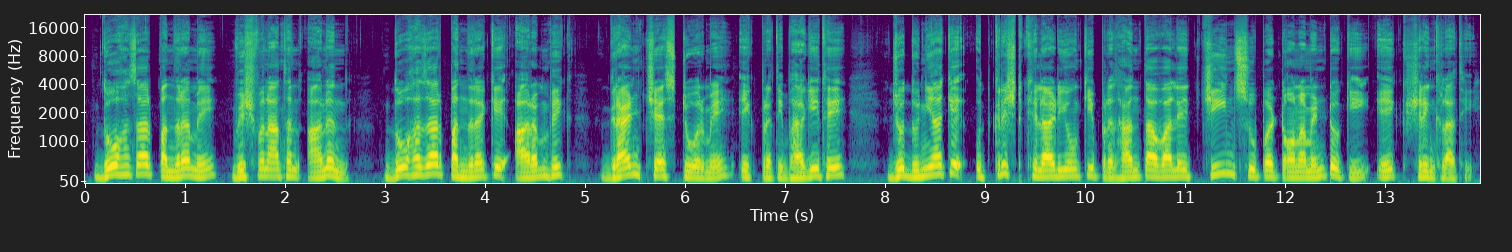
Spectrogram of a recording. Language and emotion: Hindi, neutral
